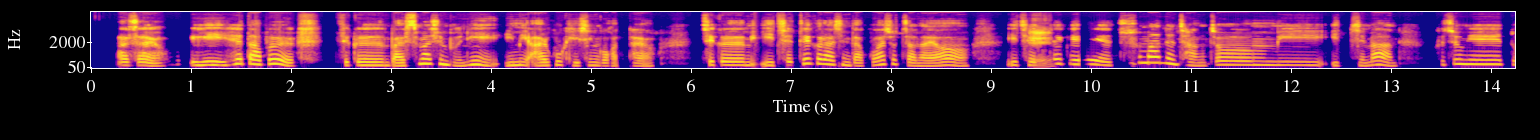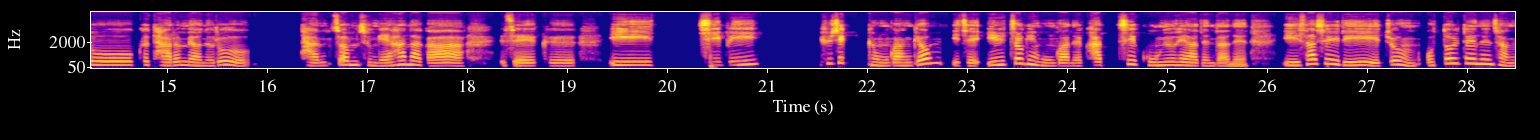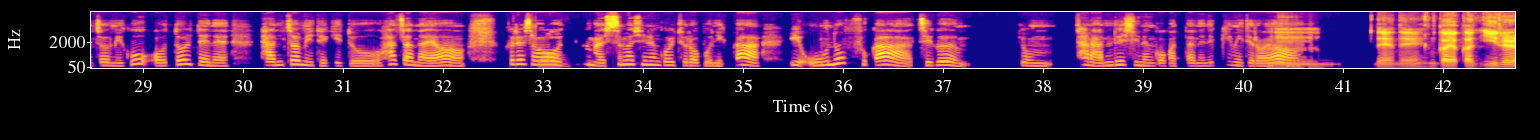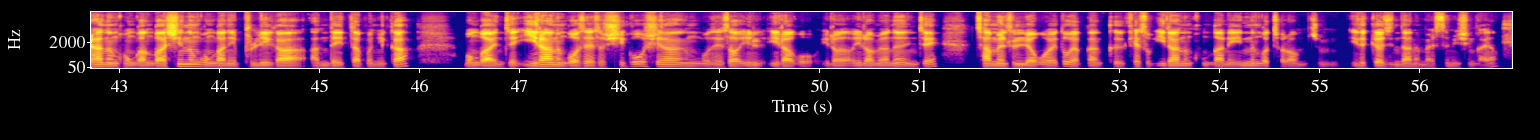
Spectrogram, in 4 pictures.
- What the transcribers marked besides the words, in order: other background noise; put-on voice: "On Off가"; in English: "On Off가"
- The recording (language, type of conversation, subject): Korean, advice, 아침마다 피곤하고 개운하지 않은 이유가 무엇인가요?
